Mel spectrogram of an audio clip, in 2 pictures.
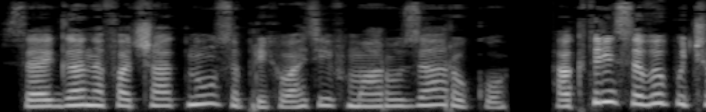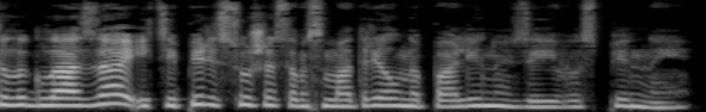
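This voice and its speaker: A woman narrates a novel in a measured, steady reading. Her voice sits fairly high. The recording is dry and close. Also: no room sound. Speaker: audiobook narrator. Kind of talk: scripted narration.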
